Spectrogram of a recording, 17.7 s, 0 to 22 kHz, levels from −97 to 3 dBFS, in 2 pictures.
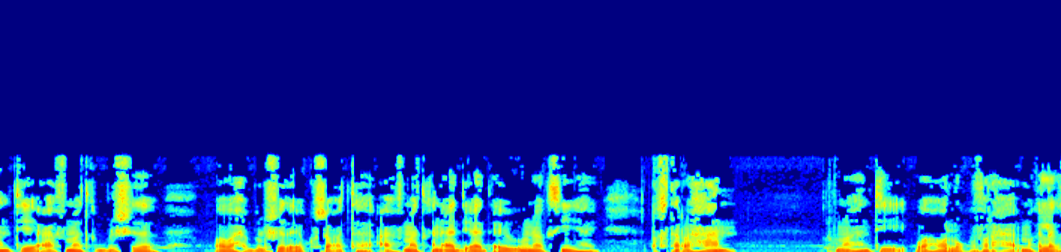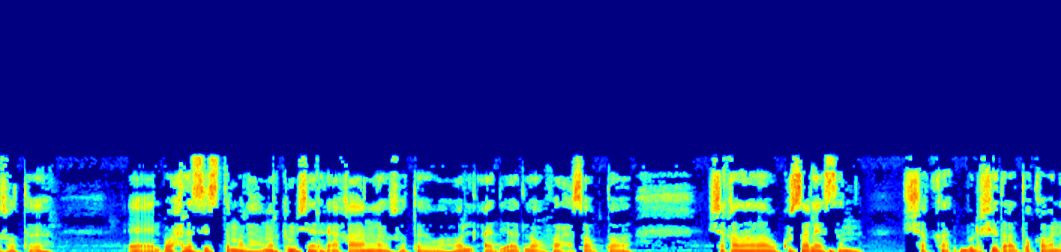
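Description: From start to finish, nothing reaches above 8.4 kHz. The speech sounds watery and swirly, with plainly audible damage. This is likely MP3 compression at a low bitrate, around 32 kbps. The encoder removed the treble and dropped weak frequency lines frame by frame.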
